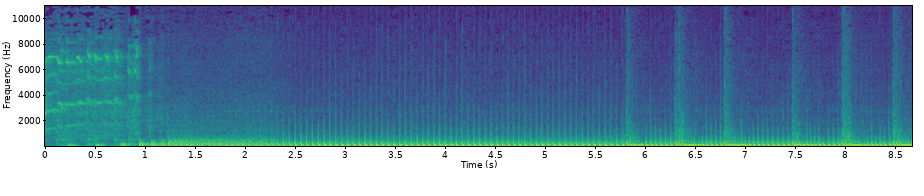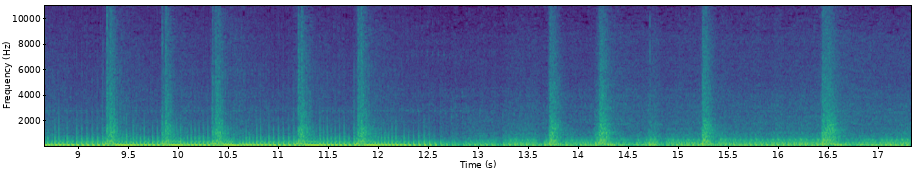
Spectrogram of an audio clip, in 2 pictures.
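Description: A motorcycle engine idles with a steady, fast chugging rumble.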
